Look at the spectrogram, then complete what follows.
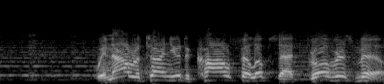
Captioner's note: radio Announcer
